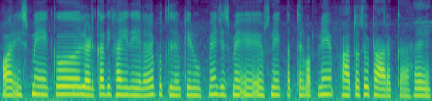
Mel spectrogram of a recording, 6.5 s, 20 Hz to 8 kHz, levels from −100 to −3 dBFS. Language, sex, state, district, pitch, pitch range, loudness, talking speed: Hindi, male, Punjab, Kapurthala, 220 Hz, 210-230 Hz, -17 LUFS, 220 wpm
